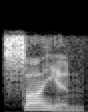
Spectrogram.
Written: Sion

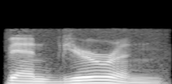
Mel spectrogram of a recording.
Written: Van Buren

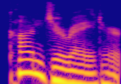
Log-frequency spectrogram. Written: conjurator

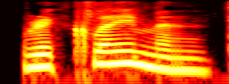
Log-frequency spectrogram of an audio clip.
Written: reclaimant

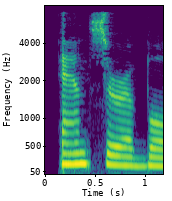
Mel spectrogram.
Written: answerably

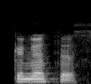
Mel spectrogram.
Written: gnathous

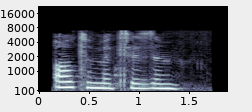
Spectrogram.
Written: ultimatism

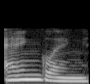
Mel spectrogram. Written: angling

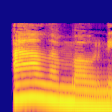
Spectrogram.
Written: alimonied

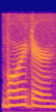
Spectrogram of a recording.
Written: boarder

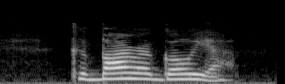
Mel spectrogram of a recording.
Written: kabaragoya

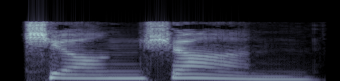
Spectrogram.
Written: qiongshan

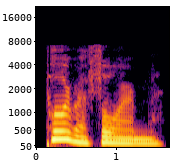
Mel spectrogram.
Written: poriform

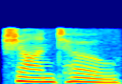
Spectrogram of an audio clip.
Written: Shantou

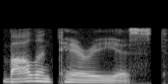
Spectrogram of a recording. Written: voluntaryist

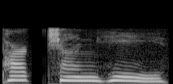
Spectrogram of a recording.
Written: Park Chung Hee

